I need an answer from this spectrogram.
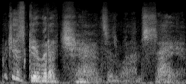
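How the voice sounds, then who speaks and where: Over loud, prominent music, a man voices a glib, sleazy demon who guides visitors through hell in a comic-book dub. His natural-sounding delivery is brisk, gleeful and mocking, packed with slangy, theatrical sales patter.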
